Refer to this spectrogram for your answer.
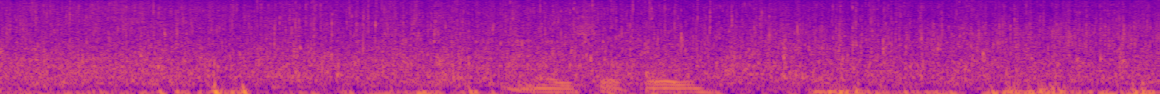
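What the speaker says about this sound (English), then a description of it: "there's a lot of water coming down here" Mountain stream water rushing down toward Palisade Lakes on the John Muir Trail near Mather Pass, a steady broadband flow with a brief voice speaking over it partway through.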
